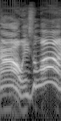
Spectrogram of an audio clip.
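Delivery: very high, loud, frantic, insistent screaming. Speaker recounts a character in a show screaming at others: imitating Minnie screaming. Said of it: "she's just screaming".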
